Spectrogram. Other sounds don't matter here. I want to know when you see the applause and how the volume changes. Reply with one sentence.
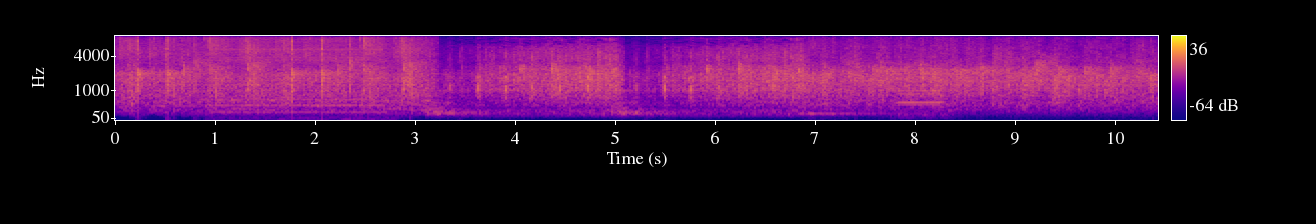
The applause can be heard from 0.0 to 10.3 s, at a steady volume.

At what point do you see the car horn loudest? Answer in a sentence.
The volume of the car horn peaks at 8 seconds.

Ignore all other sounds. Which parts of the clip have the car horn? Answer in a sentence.
You can hear the car horn from 0.9 to 2.9 s and from 7.8 to 8.4 s.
